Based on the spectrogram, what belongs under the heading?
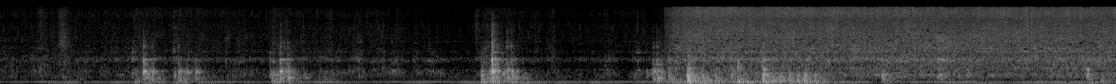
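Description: A plastic spatula stirring and scraping a thick tomato-and-spice masala in a nonstick pan, with a few separate scrapes. About two-thirds of the way through, a steady sizzle of the masala frying in oil sets in and holds.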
